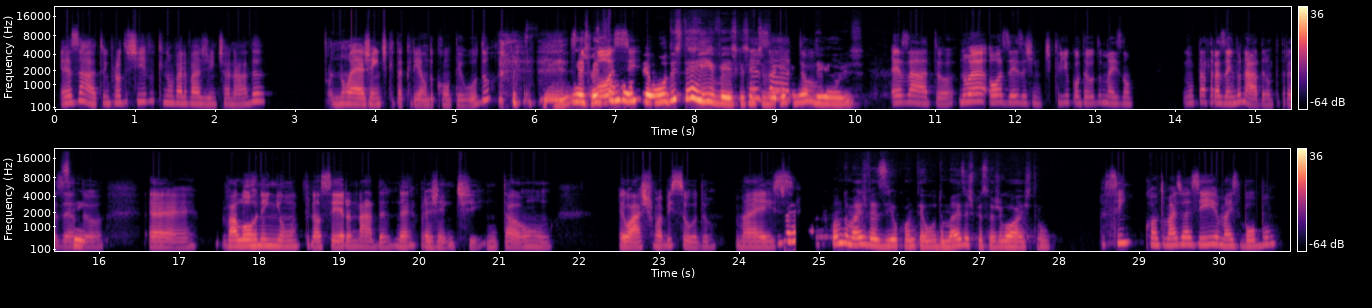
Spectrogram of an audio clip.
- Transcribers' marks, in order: put-on voice: "Exato. Improdutivo, que não vai … conteúdo. Se fosse"; laugh; distorted speech; tapping
- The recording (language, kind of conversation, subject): Portuguese, unstructured, Como você usaria a habilidade de nunca precisar dormir?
